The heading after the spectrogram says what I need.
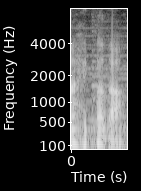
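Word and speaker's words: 下手: 이제 조즈다라거나 해타다 라고 하는 거를 보면은 조즈라고 읽히면은 솜씨가 좋다, 실력이 좋다, 스킬이 좋다 이런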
